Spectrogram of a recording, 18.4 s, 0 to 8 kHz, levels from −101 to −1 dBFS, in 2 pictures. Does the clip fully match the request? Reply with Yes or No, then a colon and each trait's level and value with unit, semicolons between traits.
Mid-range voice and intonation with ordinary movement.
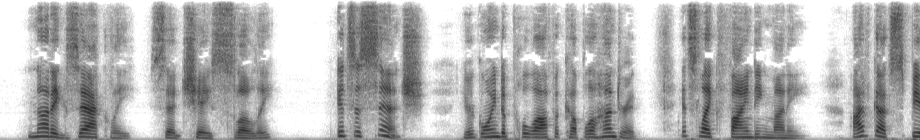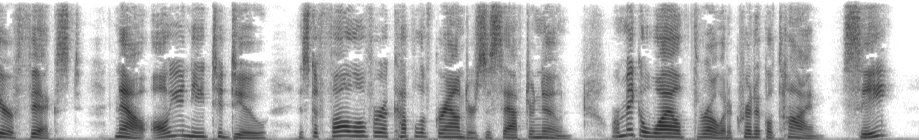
No: medium, 180 Hz; wide, 6.4 semitones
